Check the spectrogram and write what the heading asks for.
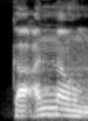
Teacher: نون مشدد ہے، گنہ کر کے پڑھیں گے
